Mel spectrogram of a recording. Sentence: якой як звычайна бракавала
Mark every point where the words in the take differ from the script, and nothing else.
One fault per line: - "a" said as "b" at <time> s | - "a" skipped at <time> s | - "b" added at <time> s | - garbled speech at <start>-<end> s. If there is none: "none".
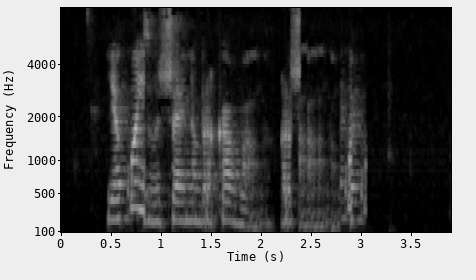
- "як" skipped at 0.8 s
- garbled speech at 2.2-3.1 s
